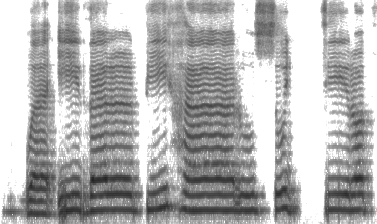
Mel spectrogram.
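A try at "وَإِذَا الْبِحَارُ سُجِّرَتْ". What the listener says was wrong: Ini kadang-kadang harus diingatkan nih ro tafkhim. Ro berharokat fathah gitu ya.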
